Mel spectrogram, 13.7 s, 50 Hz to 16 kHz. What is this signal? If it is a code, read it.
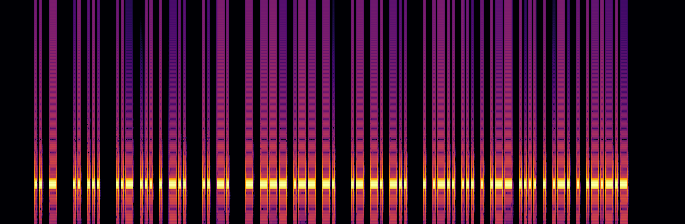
Morse code, heard as a keyed tone, about 25 wpm, 700 Hz. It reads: IT IS USED IN TOWN AND ELSEWHERE.
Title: Sentences from Top 1600 Words 25wpm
